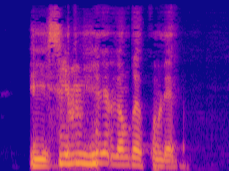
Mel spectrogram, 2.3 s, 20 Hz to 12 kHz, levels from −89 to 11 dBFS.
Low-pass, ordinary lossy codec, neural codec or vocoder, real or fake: 10.8 kHz; MP3, 48 kbps; codec, 32 kHz, 1.9 kbps, SNAC; fake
